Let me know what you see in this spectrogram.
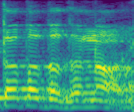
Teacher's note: जीभ ऊपर के दांत से चिपकती है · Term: दंत्य वर्ग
